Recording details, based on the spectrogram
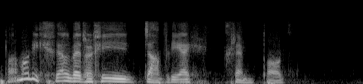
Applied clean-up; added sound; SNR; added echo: neural separator model SepFormer DNS4.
